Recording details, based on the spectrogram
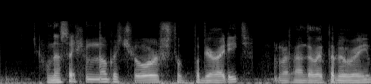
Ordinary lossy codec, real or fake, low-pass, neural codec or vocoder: none; fake; none; codec, 16 kHz, 1 kbps, X-Codec, HuBERT features, trained on general audio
